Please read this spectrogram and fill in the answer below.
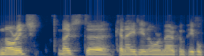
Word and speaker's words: Norwich: I think, and it's called Norwich. Most Canadian or American people call it Norwich. They pronounce it Norwich, but it's Norwich.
